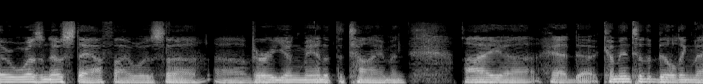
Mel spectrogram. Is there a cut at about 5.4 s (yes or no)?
no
